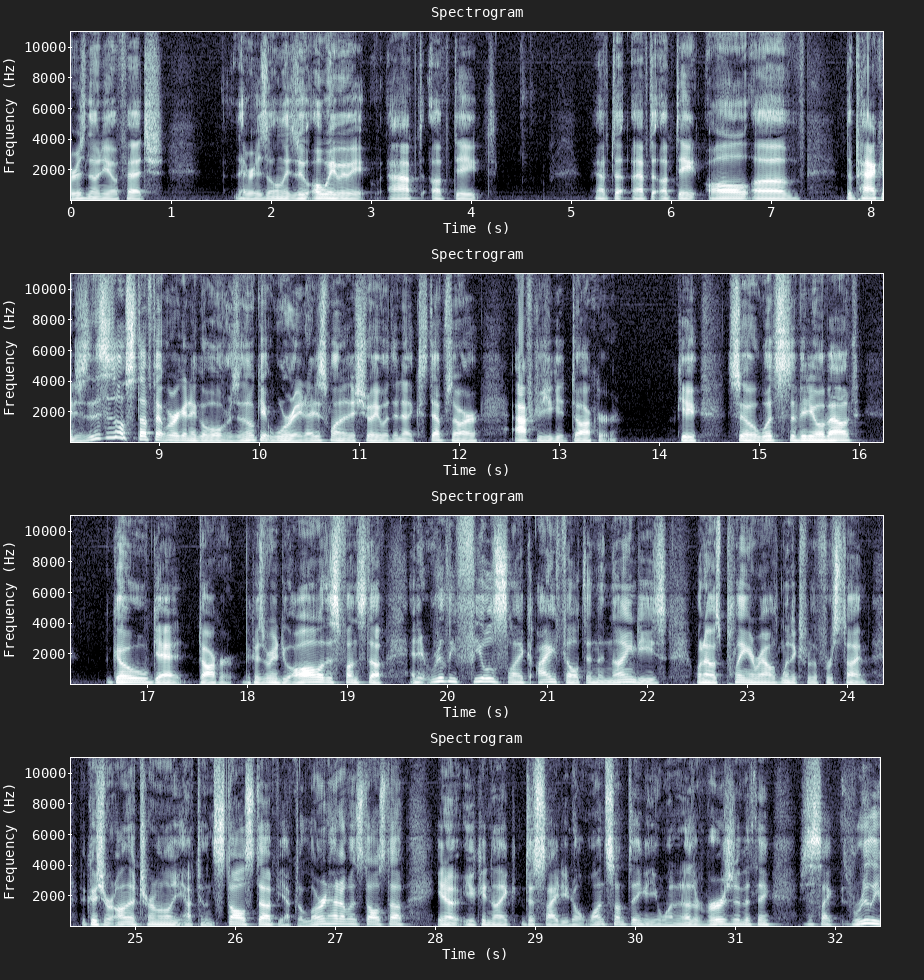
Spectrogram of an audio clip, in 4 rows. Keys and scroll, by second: 1.3-4.3 typing, 4.5 Return.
